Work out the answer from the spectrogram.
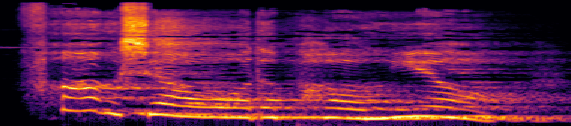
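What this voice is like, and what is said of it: Eerie, spine-chilling ghost voice. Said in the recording (Chinese): “一个奇形怪状的东西用令人毛骨悚然的声音说”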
